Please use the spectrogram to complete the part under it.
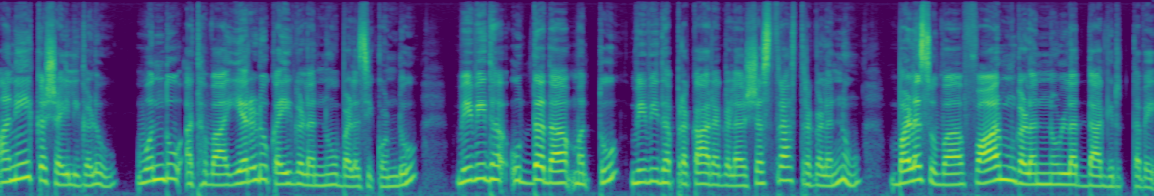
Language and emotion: Kannada, neutral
